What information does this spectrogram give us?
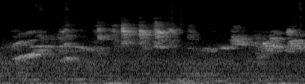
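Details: A cage of yellow budgies chattering together, soft warbled phrases and rising whistled notes interleaved with brief high squeaks, fairly sparse over a few seconds.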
